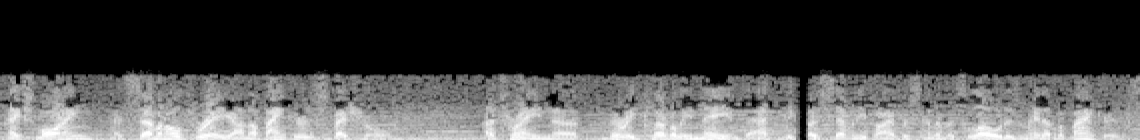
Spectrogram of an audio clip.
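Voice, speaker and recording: An actor playing a wry, flirtatious insurance investigator with deadpan delivery in 1940s radio detective drama. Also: male voice, medium pitch, a little fast, lightly acted. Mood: wry, dry. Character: wisecracking flirtatious male freelance insurance investigator. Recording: dull vintage radio recording with music behind.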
